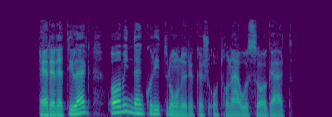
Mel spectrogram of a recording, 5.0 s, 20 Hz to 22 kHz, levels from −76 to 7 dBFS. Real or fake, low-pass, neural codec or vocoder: real; 10.8 kHz; none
